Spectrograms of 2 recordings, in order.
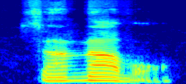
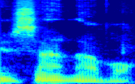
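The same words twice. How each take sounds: First: Said in the usual way. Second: Muttered low aside. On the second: Real, not acted. Muttered repeat of own correction.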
